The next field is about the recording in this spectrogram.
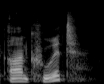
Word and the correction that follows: en croûte: So brie en croûte is basically cheese, brie cheese, wrapped in pastry dough and then baked.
